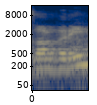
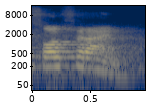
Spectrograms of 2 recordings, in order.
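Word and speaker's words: Zollverein: Normal English में इसको हम लोग ज़ोल्वरीन कहते हैं, बट ये एक जर्मन टर्म है, जर्मन वर्ड है। मैं इसको तोड़ता हूं आपके लिए, जो बहुत कम लोग बता पाएंगे। इसको जर्मन भाषा में प्रोनाउंसिएट करते हैं सॉल्फेराइन। That means sol means, this is made up ऑफ 2 words. We को एफ पढ़ते हैं, फ्राइन दैट इज क्लब, ठीक है।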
